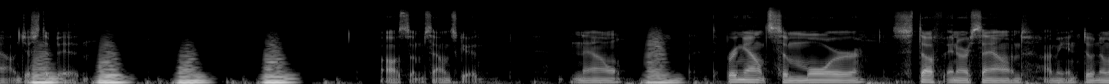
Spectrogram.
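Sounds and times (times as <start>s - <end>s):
buzzy synth brass notes: 0.3s - 3.0s, 6.4s - 6.9s.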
